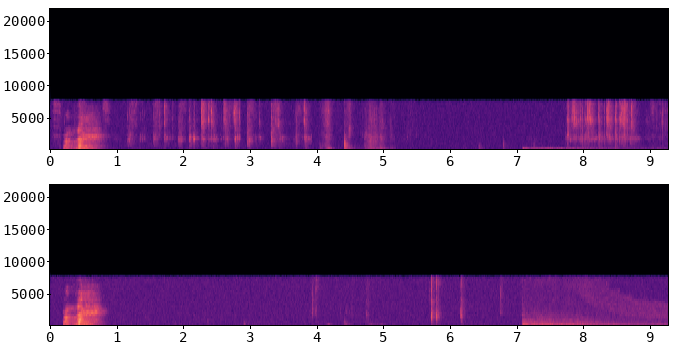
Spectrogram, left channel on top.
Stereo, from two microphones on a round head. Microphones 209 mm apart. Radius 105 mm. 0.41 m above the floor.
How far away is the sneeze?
About 3.5 m.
